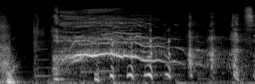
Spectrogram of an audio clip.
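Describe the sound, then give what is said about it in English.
A voice imitates a dog sniffing with a quick run of short, rhythmic breathy bursts, fairly loud, over a faint whistling tone, with no speech. “Like a dog sniffing near your ear.”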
